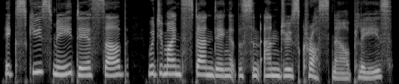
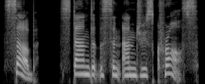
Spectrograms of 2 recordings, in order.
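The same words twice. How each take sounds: First: Timid, pleading polite ask; overly polite request. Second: Short, firm order; just tell him, no asking; simple command. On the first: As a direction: ask sweetly, as if asking a favour. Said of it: "you don't say". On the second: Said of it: "you simply command". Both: Shown as a demonstration.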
